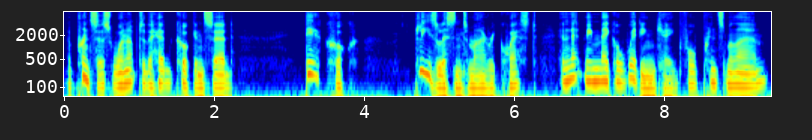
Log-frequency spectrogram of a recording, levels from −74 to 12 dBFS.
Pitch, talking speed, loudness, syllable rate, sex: 120 Hz, 170 wpm, -19 LUFS, 4.6 syllables/s, male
